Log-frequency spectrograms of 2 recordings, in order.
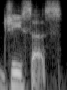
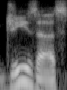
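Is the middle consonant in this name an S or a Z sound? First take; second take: S; Z. First: The middle consonant is a hissing S sound. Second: The middle consonant is a buzzing Z sound. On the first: This is not how English speakers say it. The speaker calls it wrong. "not Jesus" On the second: This is how English speakers say it. The speaker calls it right. "This is incidentally why we say Jesus"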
